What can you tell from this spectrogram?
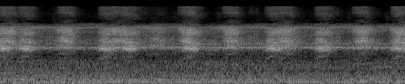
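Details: Nighttime woodland crickets, captured September 2, 2023 with a phone and stereo microphone; bright high trilled pulses swelling roughly twice per second, several insects blending into a continuous shimmering chorus.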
